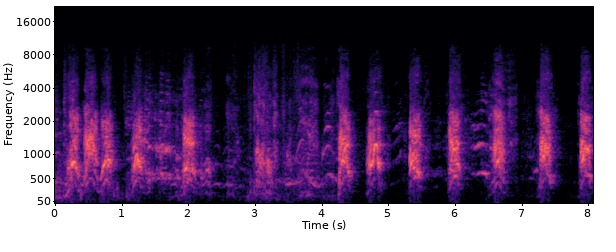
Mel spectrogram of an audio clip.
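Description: Dog barking over and over, the barks crowded together at first and then coming evenly, about three every two seconds.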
